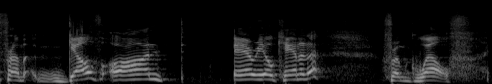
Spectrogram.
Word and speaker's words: Guelph: From Guelph. Guelph. That's the how to pronounce it.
